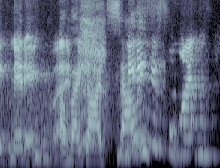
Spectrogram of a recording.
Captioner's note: giggles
